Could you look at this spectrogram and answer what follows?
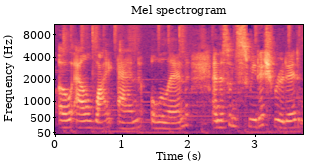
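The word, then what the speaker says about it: Olyn: O name for this girls list, we have Olin, spelled O-L-Y-N, Olin.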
